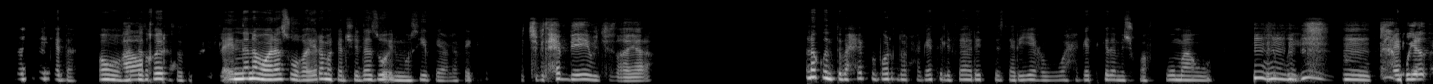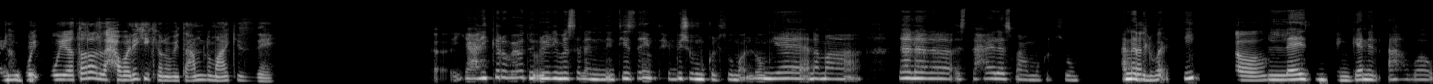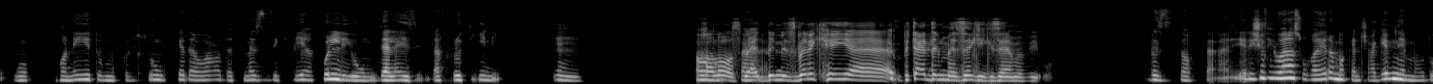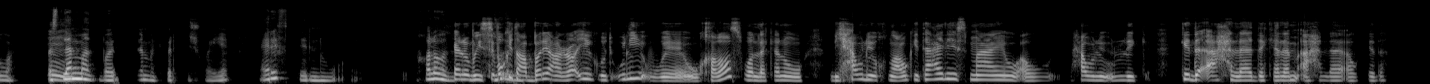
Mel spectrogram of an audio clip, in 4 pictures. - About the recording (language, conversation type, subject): Arabic, podcast, إيه نوع الموسيقى المفضل عندك وليه؟
- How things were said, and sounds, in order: distorted speech; in English: "rhythm"; laugh; unintelligible speech; chuckle; in English: "روتيني"; static; tapping; unintelligible speech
